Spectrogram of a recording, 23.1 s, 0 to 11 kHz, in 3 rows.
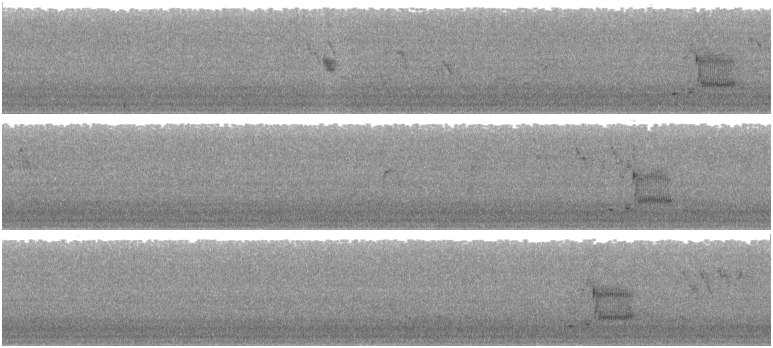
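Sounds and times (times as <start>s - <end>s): river rushing over rocks: 0.0s - 23.0s
bird high call: 6.7s - 7.4s, 13.9s - 14.5s, 21.2s - 21.8s.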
